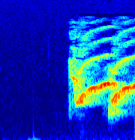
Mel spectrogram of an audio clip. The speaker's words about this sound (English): Okay, then. Here's security siren. Alexa, open security siren.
